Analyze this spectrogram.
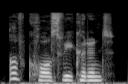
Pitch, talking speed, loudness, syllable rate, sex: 195 Hz, 190 wpm, -16 LUFS, 4.9 syllables/s, male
